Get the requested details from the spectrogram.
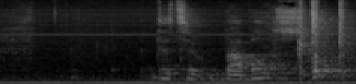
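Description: A young woman speaks calmly close to a microphone.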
